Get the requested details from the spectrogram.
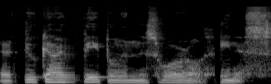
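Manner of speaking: put-on old western movie gunslinger voice. Doing a Clint Eastwood impression from The Good, the Bad and the Ugly: Clint Eastwood impression. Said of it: "if I go Clint Eastwood".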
